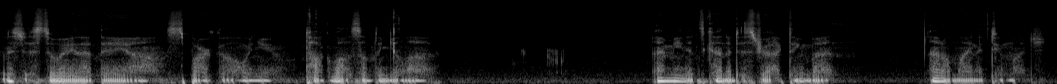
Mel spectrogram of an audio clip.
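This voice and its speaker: A man playing a devoted, smitten boyfriend in an intimate ASMR roleplay, speaking in a breathy, husky whisper, hesitant and tenderly repeating his phrases. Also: a little high, wildly swooping pitch, measured pace, pauses often, dark tone, no room sound, heavily acted. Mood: adoring, playful.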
